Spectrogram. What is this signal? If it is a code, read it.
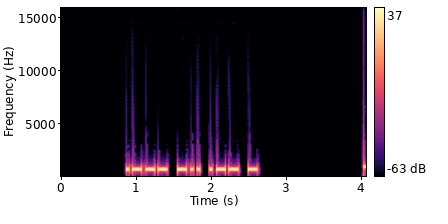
Morse code, heard as a keyed tone, about 28 wpm, 700 Hz. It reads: JDWT
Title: Four Challenging Letter-Number Combinations 28wpm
